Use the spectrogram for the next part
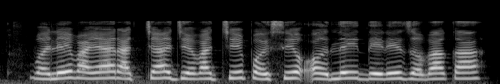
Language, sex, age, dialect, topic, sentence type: Marathi, female, 18-24, Varhadi, banking, question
